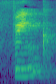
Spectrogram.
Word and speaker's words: think: A letra é T mesmo, só que com a língua lá no dente.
